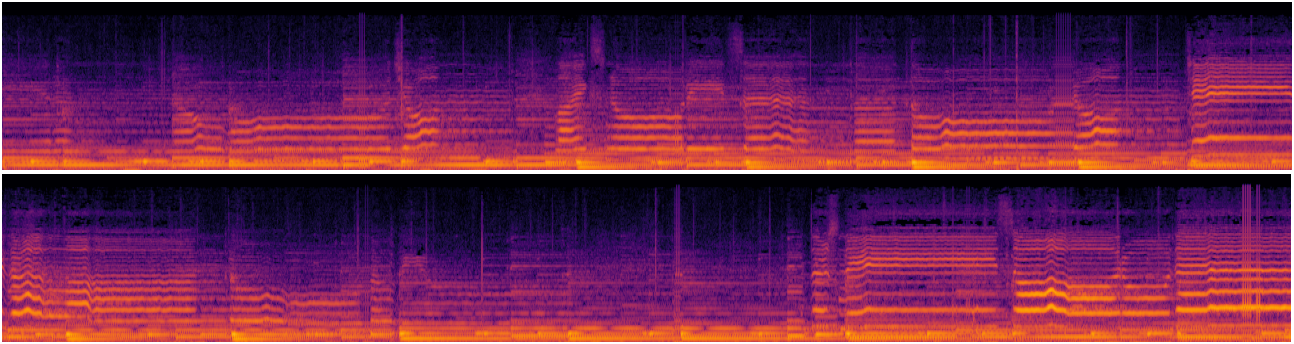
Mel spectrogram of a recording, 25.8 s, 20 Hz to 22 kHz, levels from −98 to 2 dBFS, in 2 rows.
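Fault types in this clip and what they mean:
Bluetooth stutter: a brief buzzing, machine-gun repeat of a tiny slice of sound at 3.58, 6.74, 10.54, 16.54, 19.65, 22.41 and 25.31 s. The sound then jumps ahead as though it had kept playing. The worst is at 10.54 s, where about 160 ms goes missing. The last two are broken into scattered bursts. Late or lost wireless packets made the receiver replay its last slice of about 23 ms until fresh data arrived.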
